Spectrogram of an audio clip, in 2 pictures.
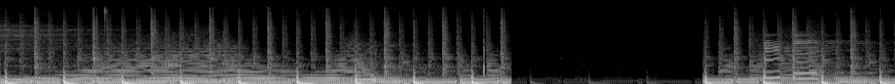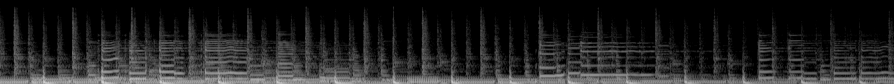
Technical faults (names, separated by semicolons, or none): electrical switching spike; one channel inverted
